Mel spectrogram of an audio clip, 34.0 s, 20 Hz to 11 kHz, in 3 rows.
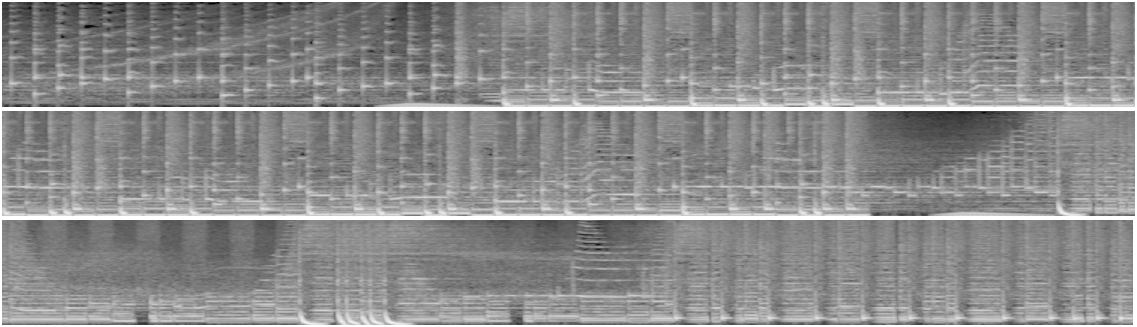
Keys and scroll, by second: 1.7 space, 2.2 super+space, 2.5 super+space, 3.6 space, 4.1 alt+super+space, 4.1 alt+super+space, 4.2 alt+super+space, 4.3 alt+super+space, 4.5 alt+super+space, 4.6 alt+super+space, 4.8 alt+super+space, 4.9 alt+super+space, 5.3-7.2 alt+super+space, 6.3-7.3 typing, 8.4 Left, 8.7 Left, 8.9 Left, 9.0 Left, 10.3 space, 10.8 super+space, 10.8 super+space, 10.9 super+space, 11.0 super+space, 11.1 super+space, 11.2 super+space, 12.1 super+space, 12.6 space, 13.1 alt+super+space, 13.2 alt+super+space, 13.3 alt+super+space, 13.4 alt+super+space, 13.6 alt+super+space, 13.6 alt+super+space, 13.7 alt+super+space, 13.8 alt+super+space, 14.6-20.1 typing, 18.4 Left, 20.6 super+space, 20.9 super+space, 20.9 super+space, 22.4-24.6 typing, 24.1 alt+super+space, 24.3 alt+super+space, 24.4 alt+super+space, 24.5 alt+super+space, 24.5 alt+super+space, 24.6 alt+super+space, 24.7 alt+super+space, 24.8 alt+super+space, 24.9 alt+super+space, 26.2 alt+super+space, 26.7 alt+super+space, 27.0 alt+super+space, 27.9 super+space, 28.4 super+space, 29.2 super+space, 29.9-30.4 alt+super+space.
